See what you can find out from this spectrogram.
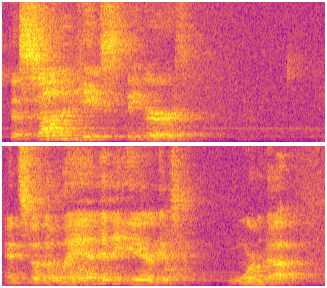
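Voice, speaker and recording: An American man giving a slow, explanatory lecture to a school class, often checking in with "okay?". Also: medium pitch, slight background noise. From United States. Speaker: English teacher. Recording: echoey classroom from far off.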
